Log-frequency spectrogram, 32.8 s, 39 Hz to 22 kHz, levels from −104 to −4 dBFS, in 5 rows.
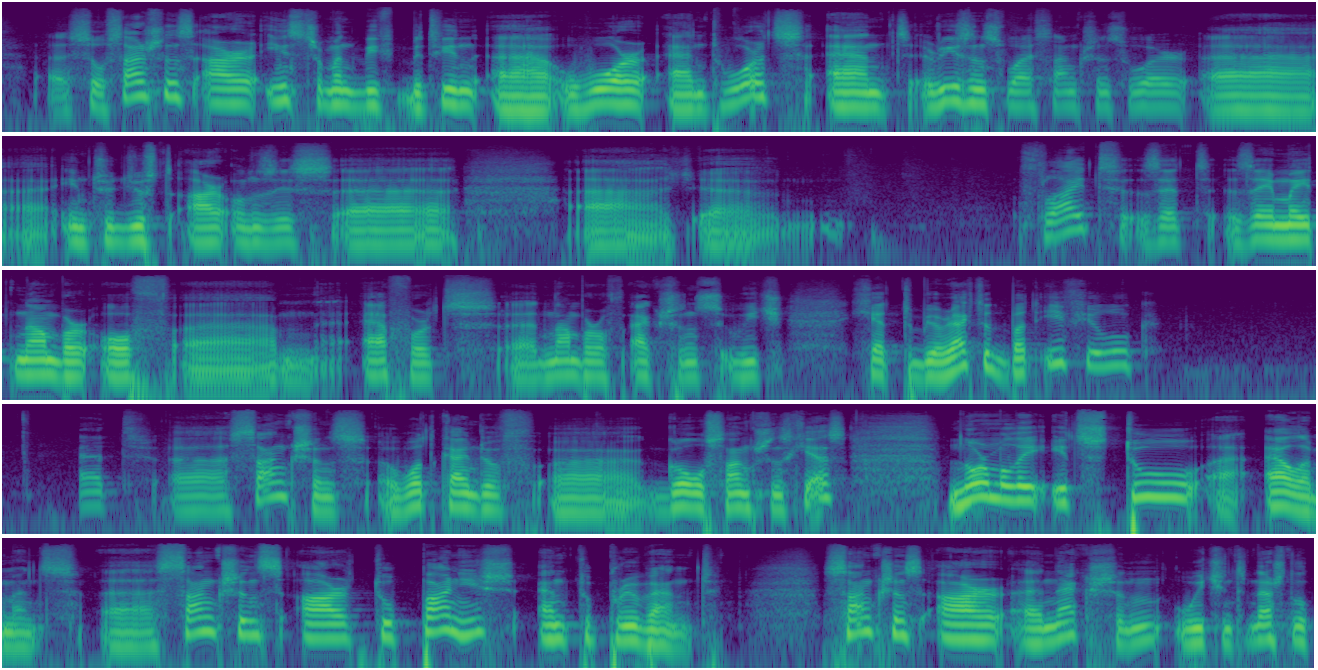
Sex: male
